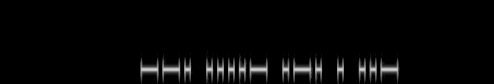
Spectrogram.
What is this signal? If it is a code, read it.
Morse code, heard as a keyed tone, about 21 wpm, 700 Hz. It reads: G4REU
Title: DXCC-100 Call Signs - 5 Characters - 22wpm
